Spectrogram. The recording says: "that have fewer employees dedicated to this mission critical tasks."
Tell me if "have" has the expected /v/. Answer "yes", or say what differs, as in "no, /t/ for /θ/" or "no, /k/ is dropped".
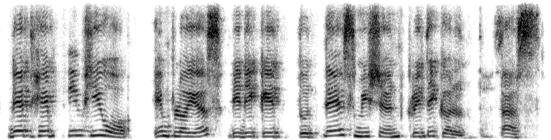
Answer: no, /p/ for /v/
